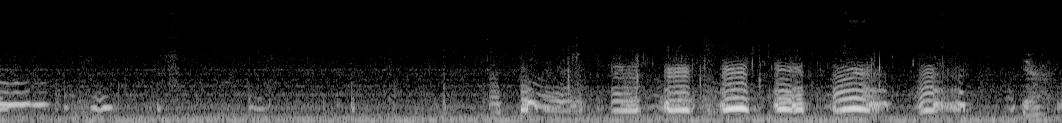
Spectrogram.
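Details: Newborn puppies between birth and three weeks old: quiet at first, then from midway a rapid series of short, arched, rising-and-falling squeaks, roughly two per second, growing louder toward the end.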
